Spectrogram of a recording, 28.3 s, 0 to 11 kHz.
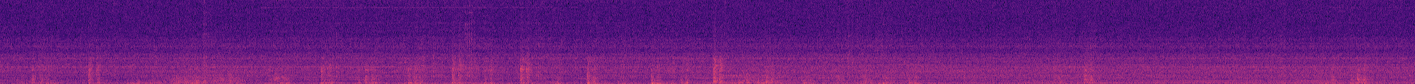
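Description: Running noise heard inside a JR Central 313 series electric train: a steady rumble of wheels on rail, broken by irregular clicks and knocks as the wheels pass over rail joints and points. The car's air conditioning, which is rather loud, runs underneath.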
